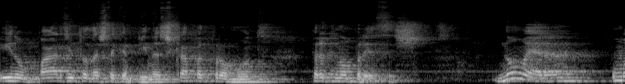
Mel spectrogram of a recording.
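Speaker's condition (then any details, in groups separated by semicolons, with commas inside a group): No condition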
